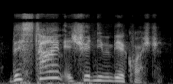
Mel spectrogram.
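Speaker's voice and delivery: high, fast and pressing; heated insistence. Real, not acted. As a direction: push the point hard, rushing it out. Arguing heatedly with coworker Bree.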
